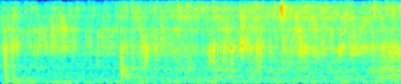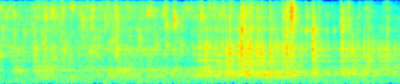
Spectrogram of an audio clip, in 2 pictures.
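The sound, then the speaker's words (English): Hot water being drained out of a pot of boiled potatoes while making mashed potatoes, a steady splashing gush that runs the whole time and swells louder near the end, with no talking. “Now, we got our potatoes from our pot. We're gonna just simply drain that water out.”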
